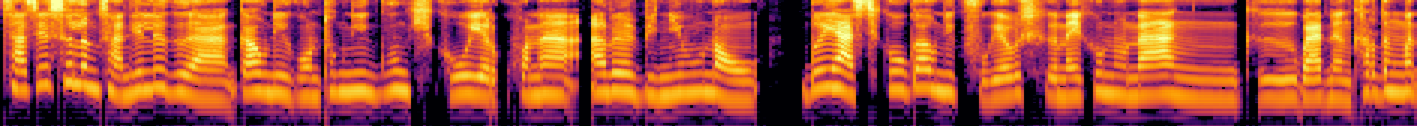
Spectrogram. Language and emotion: Bodo, disgusted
